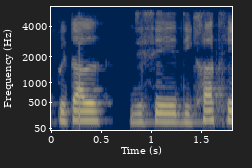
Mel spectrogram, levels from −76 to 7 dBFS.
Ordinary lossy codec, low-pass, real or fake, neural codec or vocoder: none; 5.4 kHz; real; none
